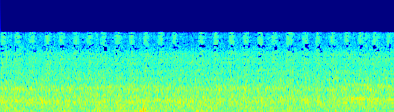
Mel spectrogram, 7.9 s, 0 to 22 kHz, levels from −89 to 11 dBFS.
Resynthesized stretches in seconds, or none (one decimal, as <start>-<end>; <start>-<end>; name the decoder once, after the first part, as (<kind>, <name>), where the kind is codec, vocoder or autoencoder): none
